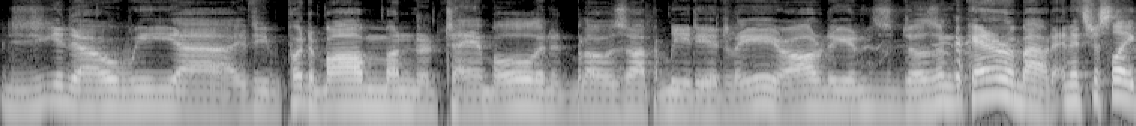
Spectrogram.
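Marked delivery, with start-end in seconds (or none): 0.0-7.1 put-on slow, low, unhurried, drawling English accent. Imitating Alfred Hitchcock explaining suspense: Alfred Hitchcock impression. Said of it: "Alfred Hitchcock is that, where he's just like".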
